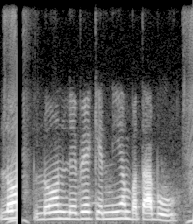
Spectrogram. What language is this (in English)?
Maithili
